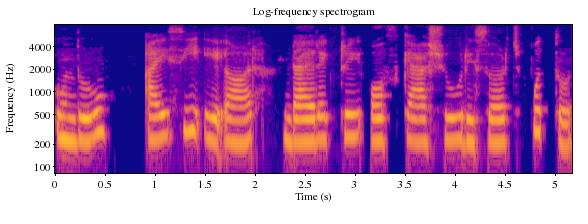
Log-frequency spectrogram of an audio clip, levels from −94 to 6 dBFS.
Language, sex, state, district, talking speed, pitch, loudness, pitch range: Tulu, female, Karnataka, Dakshina Kannada, 80 wpm, 230 Hz, -19 LUFS, 215-250 Hz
